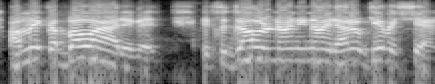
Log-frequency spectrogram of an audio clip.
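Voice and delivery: high, loud-ish imitated mom rant; feisty mom. Comic retells mom defending a bargain blouse, feisty mom voice.

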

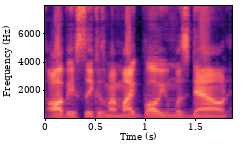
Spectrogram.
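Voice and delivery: ordinary talk, nothing marked

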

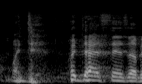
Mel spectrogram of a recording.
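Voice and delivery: normal talking voice

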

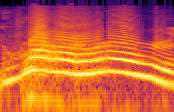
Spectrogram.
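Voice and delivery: high little mock roar; cute monster roar. Imitating monster talk.

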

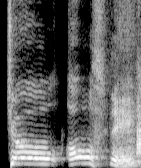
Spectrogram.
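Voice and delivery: high, slow reveal breaking into laughter; laughing punchline. Retold or imitated. Retelling who she said he looks like, laughing reveal. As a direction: draw out the name, about to crack up.

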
